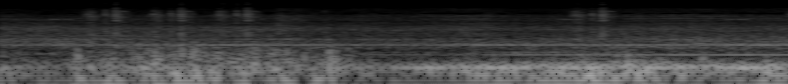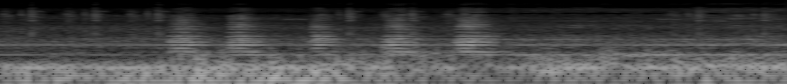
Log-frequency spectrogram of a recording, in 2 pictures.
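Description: Approaching Kansas City Southern diesel freight locomotives rumbling steadily, growing slowly louder. About five seconds in, the train horn sounds a quick run of short blasts.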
